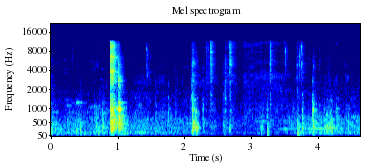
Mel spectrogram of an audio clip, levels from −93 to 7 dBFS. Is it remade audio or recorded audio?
recorded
